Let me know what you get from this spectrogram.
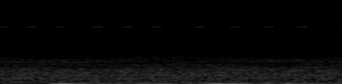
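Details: A cricket in a dark room at night gives short, high, evenly spaced chirps, about three per second. A steady low rumble and soft swells of room noise sit beneath.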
